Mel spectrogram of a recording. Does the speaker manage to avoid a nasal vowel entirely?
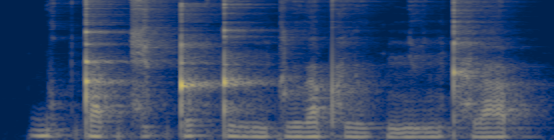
yes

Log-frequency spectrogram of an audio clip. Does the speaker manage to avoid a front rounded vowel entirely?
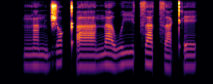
yes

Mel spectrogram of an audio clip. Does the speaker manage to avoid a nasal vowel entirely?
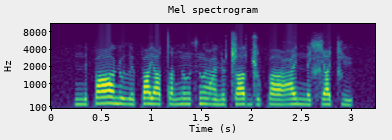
no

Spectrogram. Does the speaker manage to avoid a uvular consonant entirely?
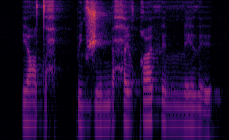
no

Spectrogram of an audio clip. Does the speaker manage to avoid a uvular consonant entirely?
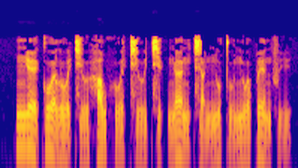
yes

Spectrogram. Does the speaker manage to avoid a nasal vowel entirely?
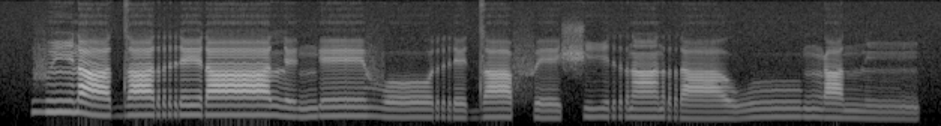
no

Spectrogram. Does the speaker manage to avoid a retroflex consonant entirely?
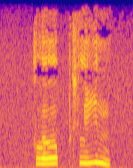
yes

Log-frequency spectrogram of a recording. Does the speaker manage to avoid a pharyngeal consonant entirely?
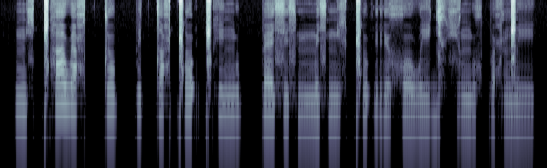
no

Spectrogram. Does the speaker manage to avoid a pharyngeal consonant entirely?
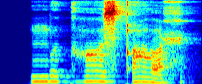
no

